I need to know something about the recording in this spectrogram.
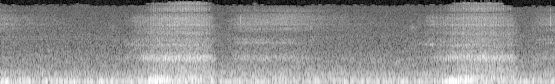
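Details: Ordinary sleep snoring: two slow, low, fluttering snores about three seconds apart on the in-breath, with soft breathing between.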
